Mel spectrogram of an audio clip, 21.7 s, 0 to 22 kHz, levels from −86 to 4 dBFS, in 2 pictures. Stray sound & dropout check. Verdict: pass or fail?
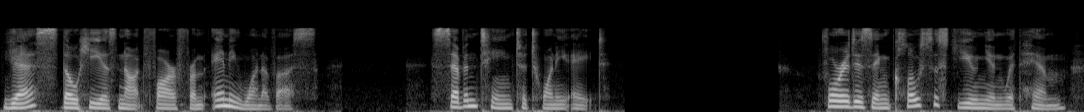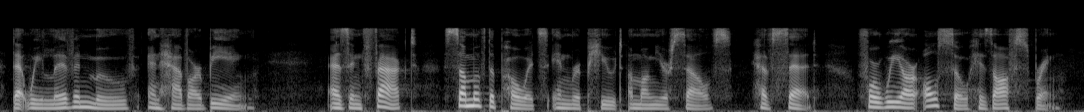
pass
